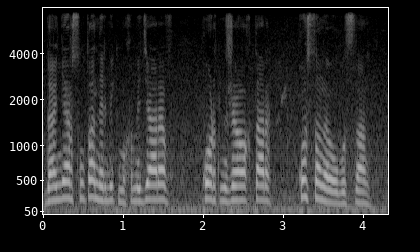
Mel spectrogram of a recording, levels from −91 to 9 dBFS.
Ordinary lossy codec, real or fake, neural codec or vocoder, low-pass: none; real; none; 7.2 kHz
